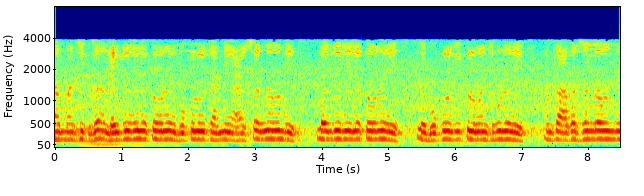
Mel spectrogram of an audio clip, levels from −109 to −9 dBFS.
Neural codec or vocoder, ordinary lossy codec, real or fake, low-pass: none; AAC, 16 kbps; real; 7.2 kHz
